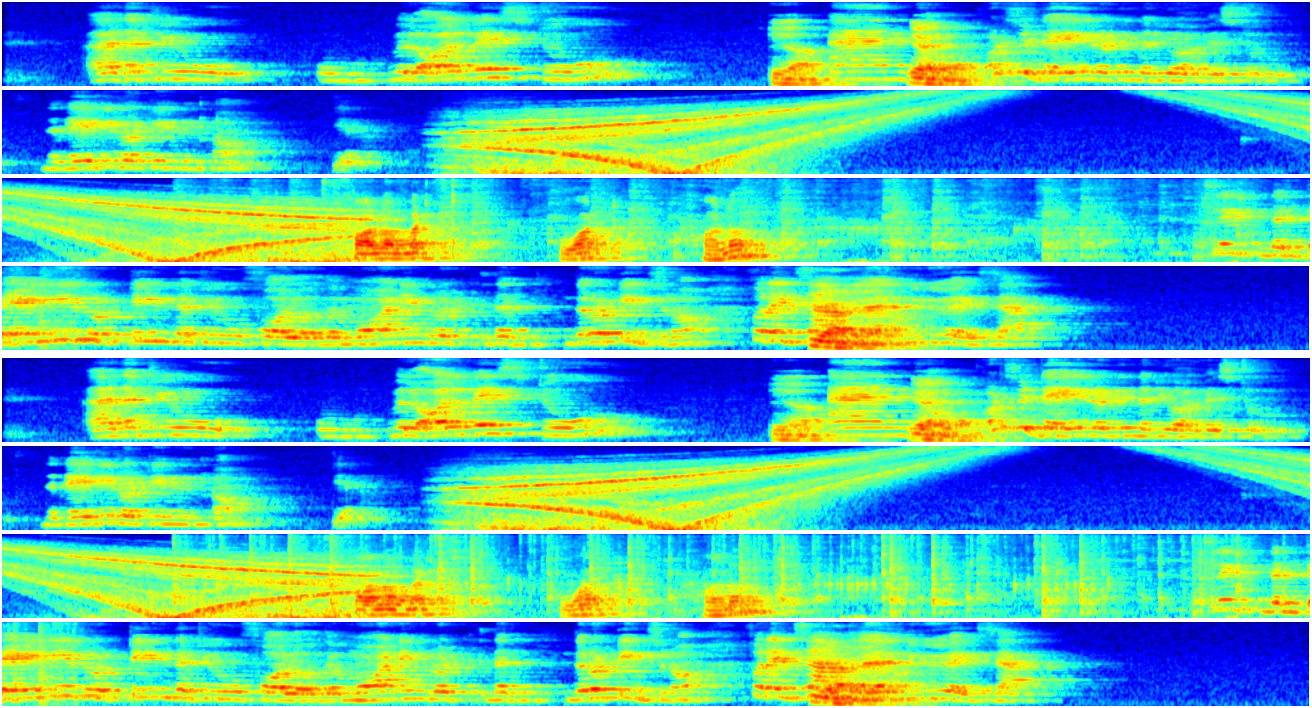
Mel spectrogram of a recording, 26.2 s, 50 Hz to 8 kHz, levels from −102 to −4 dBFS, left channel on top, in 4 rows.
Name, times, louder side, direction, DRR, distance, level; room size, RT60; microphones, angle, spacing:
voice 1, 0.4-1.1 1.6-3.1 4.1-6.4 6.7-7.8 8.2-8.3 19.1-24.7, right 2 dB, 40° right, -2 dB, 0.8 m, -27 dB
voice 2, 3.8-4.1 4.5-4.9 14.8-15.4 15.9-17.0 23.7-24.1, left 2 dB, 65° left, 2 dB, 0.5 m, -22 dB
sound 1, 8.7-11.6 12.2-15.1, equal, 5° right, 0.6 m, -26 dB
sound 2, 13.9-20.0, right 6 dB, 85° right, 0.3 m, -39 dB
2.6 x 2.1 x 3.0 m, 0.65 s
head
